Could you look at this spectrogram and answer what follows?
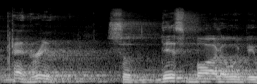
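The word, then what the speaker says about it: Penrhyn: P-E-N-R-H-Y-N. Mm-hmm. That was so it's spelled. These days people say Penryn, mm-hmm. but it's actually Penryn.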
